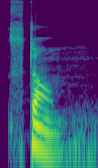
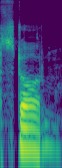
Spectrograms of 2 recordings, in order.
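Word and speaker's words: storm: Correct pronunciation क्या होगी, स्टॉर्म, नॉट स्टॉर्म, okay, are silent है।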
